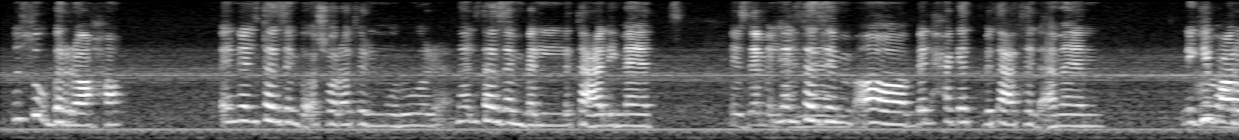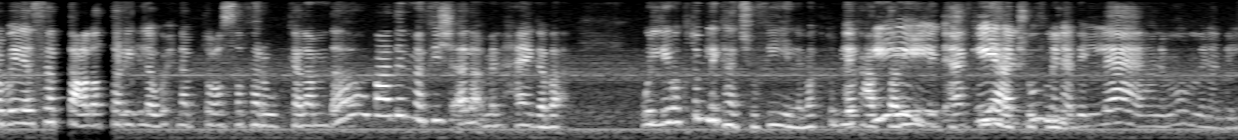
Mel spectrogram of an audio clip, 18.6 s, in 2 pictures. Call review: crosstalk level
present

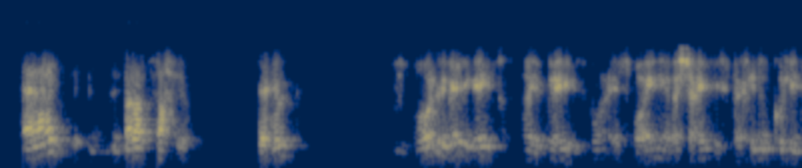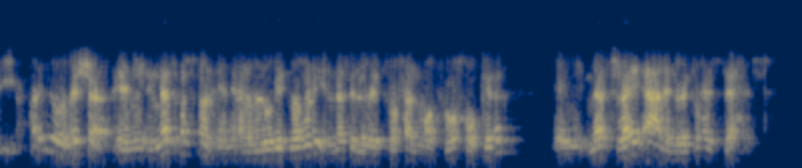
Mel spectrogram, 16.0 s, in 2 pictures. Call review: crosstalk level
none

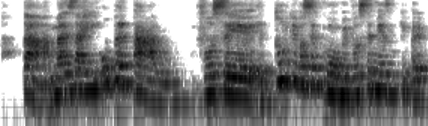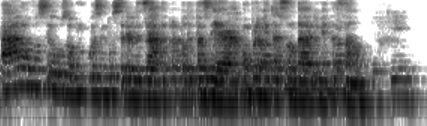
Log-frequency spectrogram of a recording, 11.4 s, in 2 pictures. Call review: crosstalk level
present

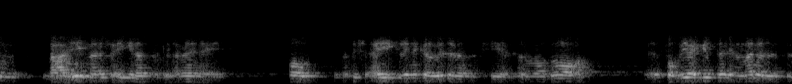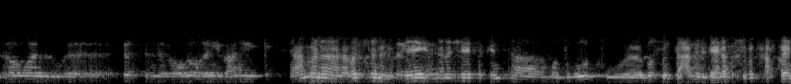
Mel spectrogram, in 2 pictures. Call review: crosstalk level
present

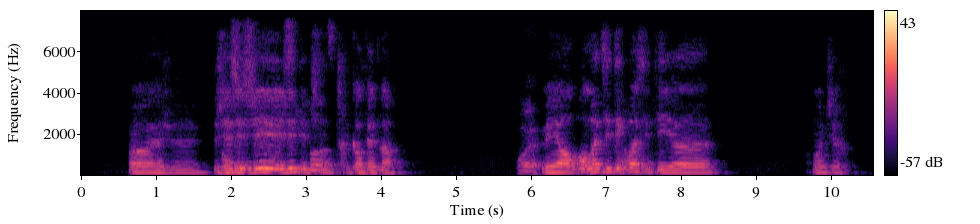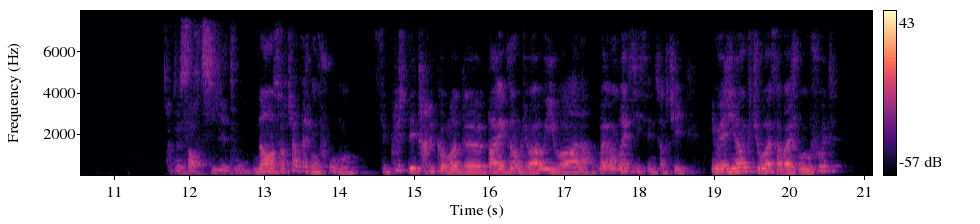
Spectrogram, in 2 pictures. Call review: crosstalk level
present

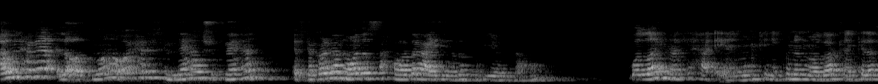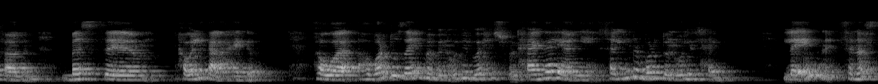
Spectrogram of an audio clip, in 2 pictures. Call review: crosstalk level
none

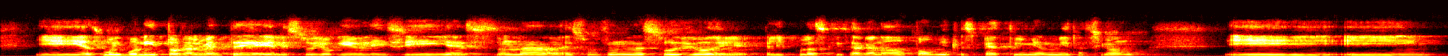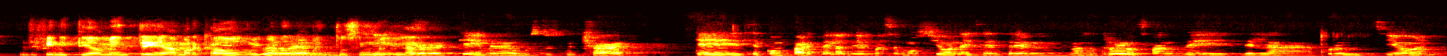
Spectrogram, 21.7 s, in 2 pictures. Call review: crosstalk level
present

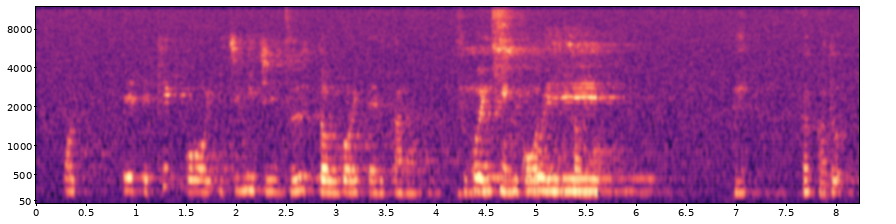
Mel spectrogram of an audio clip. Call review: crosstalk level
present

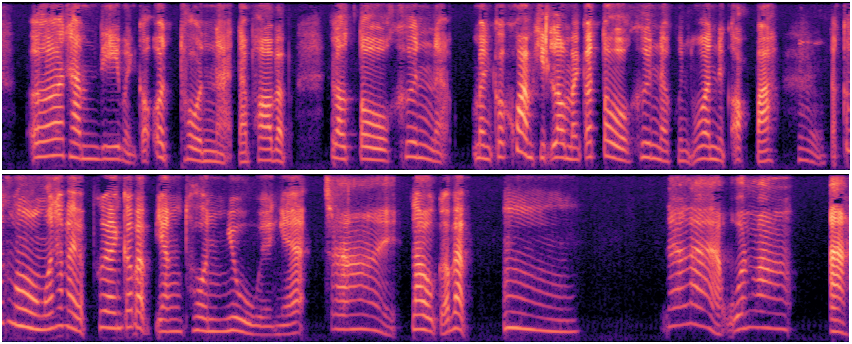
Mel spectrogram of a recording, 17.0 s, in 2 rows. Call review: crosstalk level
none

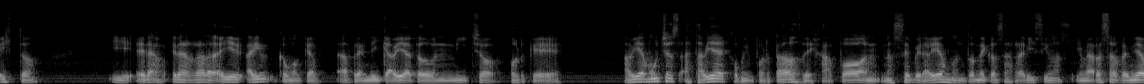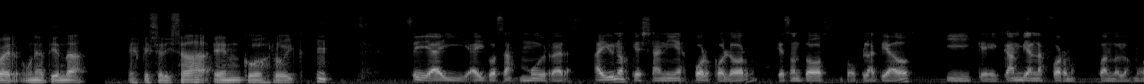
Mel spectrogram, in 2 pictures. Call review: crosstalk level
none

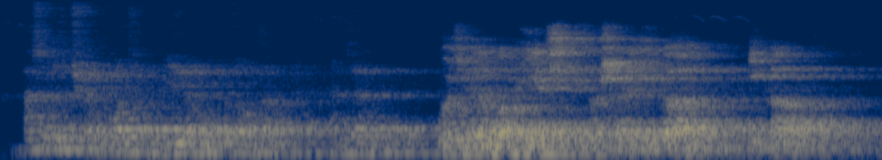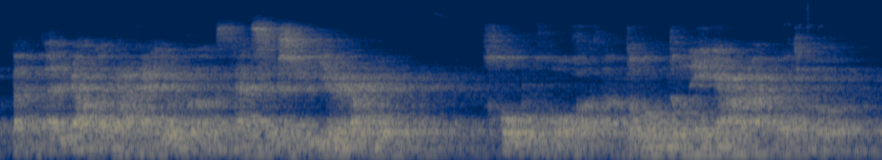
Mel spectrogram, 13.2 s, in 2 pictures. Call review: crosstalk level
none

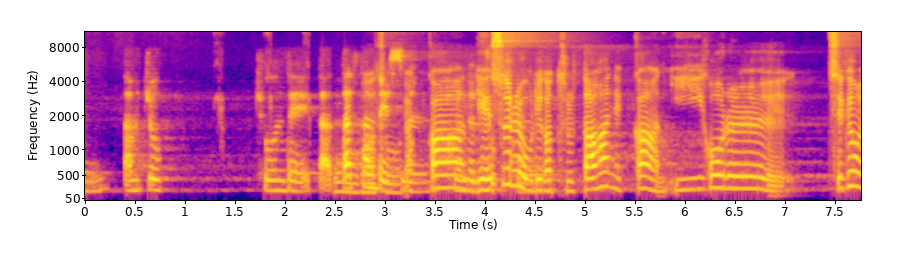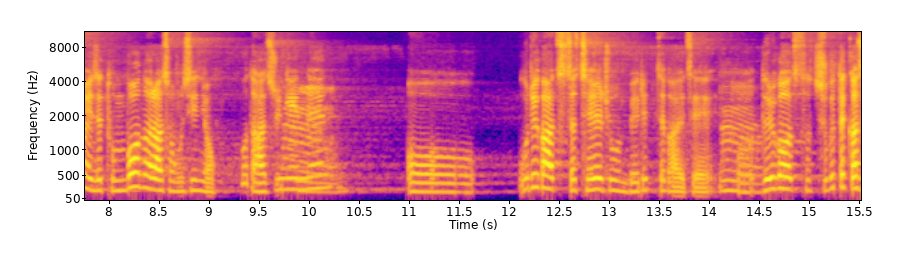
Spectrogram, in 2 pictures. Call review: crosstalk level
present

